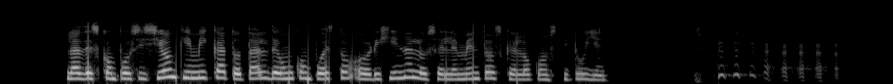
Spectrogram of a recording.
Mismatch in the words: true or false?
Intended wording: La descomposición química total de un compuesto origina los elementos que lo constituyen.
false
